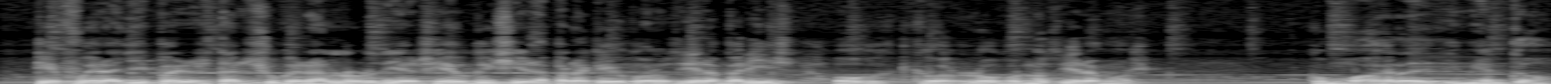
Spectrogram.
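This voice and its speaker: A man speaks at a fairly quick pace. Music can be heard behind him. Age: 80s+. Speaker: retired pediatrician. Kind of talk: interview answer. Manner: friendly.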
